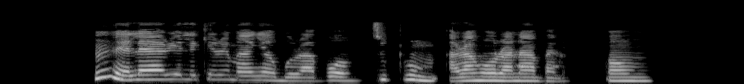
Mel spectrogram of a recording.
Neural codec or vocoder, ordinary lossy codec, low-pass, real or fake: none; AAC, 32 kbps; 7.2 kHz; real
